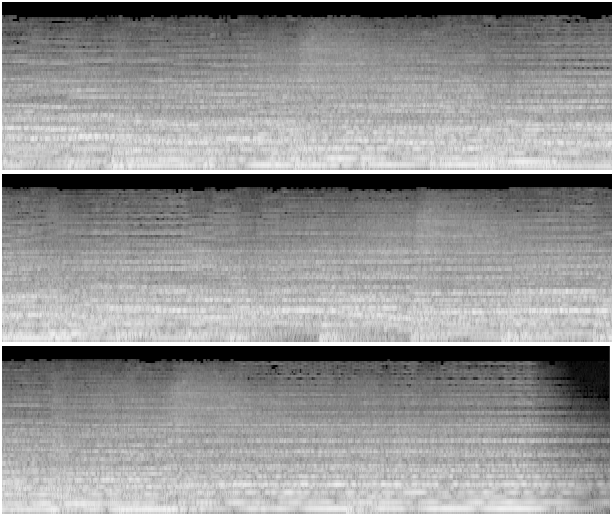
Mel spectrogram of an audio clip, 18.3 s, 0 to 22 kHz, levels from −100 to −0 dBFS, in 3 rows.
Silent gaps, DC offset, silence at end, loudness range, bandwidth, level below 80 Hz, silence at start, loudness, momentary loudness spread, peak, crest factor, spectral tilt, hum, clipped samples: none; under 0.1%; 0 s; 1 LU; 16 kHz; -26 dBFS; 0 s; -12 LUFS; 2 LU; 0 dBFS; 12 dB; -5.5 dB/octave; none; under 0.1%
